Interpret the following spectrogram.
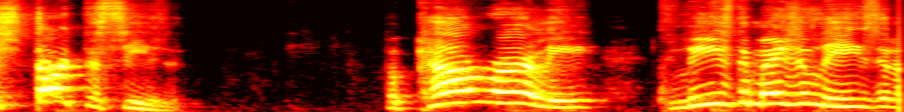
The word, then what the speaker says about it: Raleigh: know kyle riley and i don't mean riley r-i-l-e-y i'm somebody riley like raleigh north carolina that's exactly how it's spelled kyle riley who is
